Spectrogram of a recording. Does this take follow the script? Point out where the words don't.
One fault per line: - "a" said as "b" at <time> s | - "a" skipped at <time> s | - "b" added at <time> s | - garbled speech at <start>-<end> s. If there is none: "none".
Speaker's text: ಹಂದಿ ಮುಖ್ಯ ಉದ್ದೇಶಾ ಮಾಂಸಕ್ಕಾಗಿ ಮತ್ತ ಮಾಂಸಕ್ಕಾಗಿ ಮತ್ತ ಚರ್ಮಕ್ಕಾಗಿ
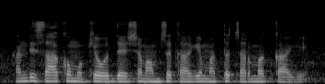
- "ಸಾಕು" added at 0.4 s
- "ಮಾಂಸಕ್ಕಾಗಿ ಮತ್ತ" skipped at 2.3 s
